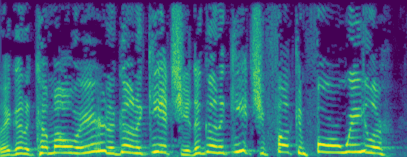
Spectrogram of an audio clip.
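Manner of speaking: high-pitched mock alarm about invaders; mock panicky warning. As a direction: shriek it like a hysterical fearmonger. Scaremongering quote, squeaky panic voice.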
